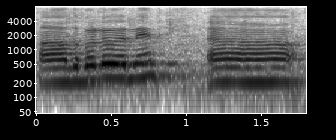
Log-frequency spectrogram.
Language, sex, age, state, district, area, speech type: Malayalam, female, 45-60, Kerala, Pathanamthitta, rural, spontaneous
